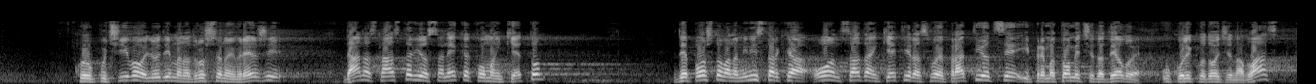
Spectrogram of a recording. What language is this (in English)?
Serbian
